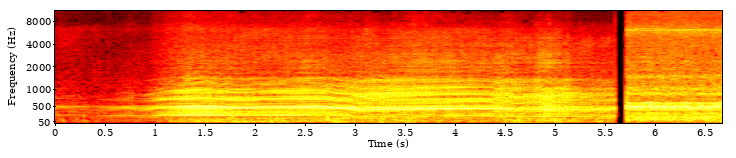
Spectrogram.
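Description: A car engine revs loudly in the distance and slowly fades.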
